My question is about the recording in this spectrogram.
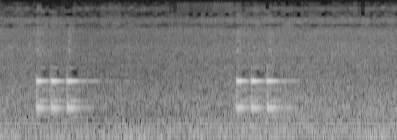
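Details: Garbage truck with its engine running while air is built up. Short bursts of three quick beeps repeat about once a second as the low air pressure warning sounds. The PTO, blade and arms will not work until the air system fills.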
